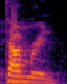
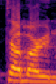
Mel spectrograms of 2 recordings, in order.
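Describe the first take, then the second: First: The word is shortened to fewer syllables. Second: The word is said with all its syllables. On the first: This is a casual form the speaker prefers. "tamarind just sound like a lot of syllables for me. So me just say tamarind" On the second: This is the technically correct form. "it technically is tamarind because it's T A M A R I N D"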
